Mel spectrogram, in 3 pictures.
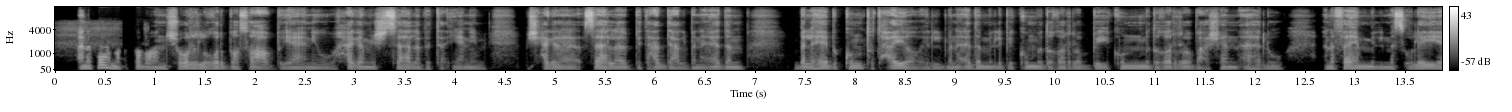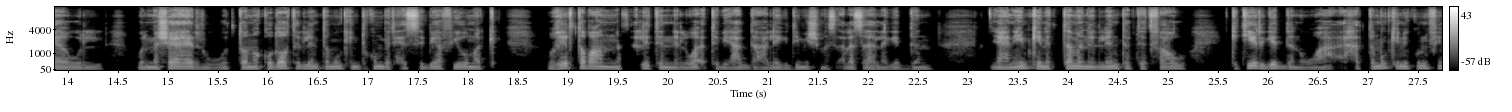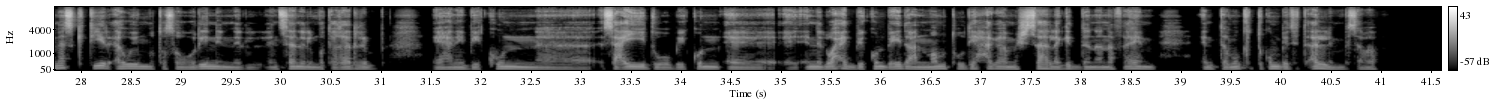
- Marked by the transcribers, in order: none
- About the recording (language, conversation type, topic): Arabic, advice, إيه اللي أنسب لي: أرجع بلدي ولا أفضل في البلد اللي أنا فيه دلوقتي؟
